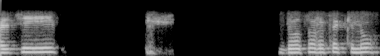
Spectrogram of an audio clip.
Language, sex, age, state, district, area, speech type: Hindi, male, 18-30, Madhya Pradesh, Hoshangabad, rural, conversation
